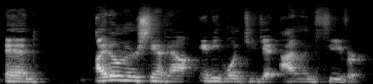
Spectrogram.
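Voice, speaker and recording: A man's voice: mid-range voice, moderate pace, a bit bright. Laid-back male podcast host. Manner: laid-back, says "dude" and "man". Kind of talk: casual interview hosting.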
